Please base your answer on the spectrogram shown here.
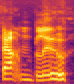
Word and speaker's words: Fontainebleau: W, it's just Fountain Blue. Fountain Blue. The way they spell it, I like to say Fontainebleau. It's my Pat McAfee.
